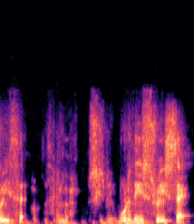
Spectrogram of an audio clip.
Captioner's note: blabbering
